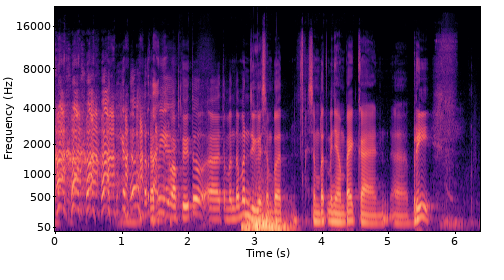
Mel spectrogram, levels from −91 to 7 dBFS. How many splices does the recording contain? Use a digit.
1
